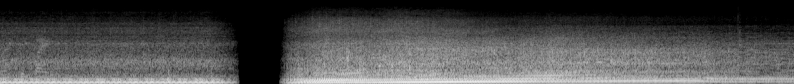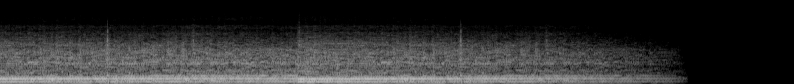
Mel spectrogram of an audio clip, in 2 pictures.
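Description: A car engine revs up, then drives off and fades away.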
